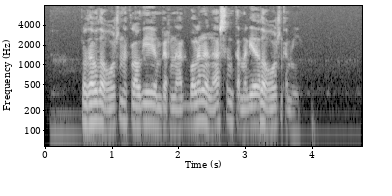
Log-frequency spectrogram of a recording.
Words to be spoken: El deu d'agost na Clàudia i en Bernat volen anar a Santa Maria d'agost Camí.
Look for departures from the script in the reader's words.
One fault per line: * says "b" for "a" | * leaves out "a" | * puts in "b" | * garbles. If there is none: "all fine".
all fine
